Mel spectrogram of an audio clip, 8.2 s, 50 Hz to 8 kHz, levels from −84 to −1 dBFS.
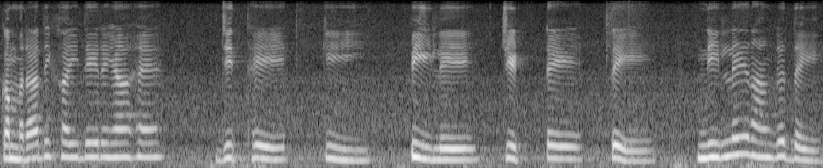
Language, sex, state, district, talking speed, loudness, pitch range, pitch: Punjabi, female, Punjab, Kapurthala, 100 wpm, -16 LUFS, 205-245 Hz, 225 Hz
